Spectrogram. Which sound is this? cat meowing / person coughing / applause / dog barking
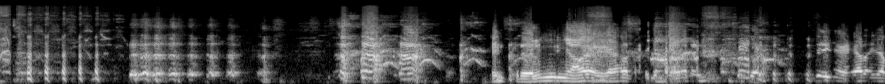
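person coughing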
